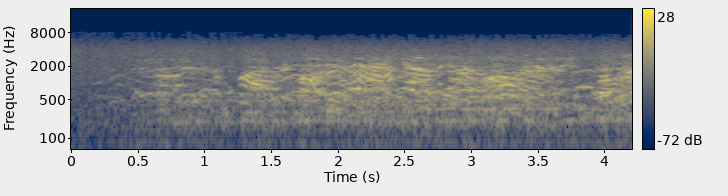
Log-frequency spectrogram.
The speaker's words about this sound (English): As the third movement begins, we hear the stir and hum of the people in the church, waiting for their preacher to come in and start preaching.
